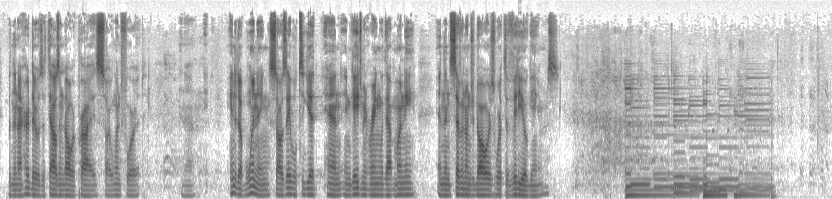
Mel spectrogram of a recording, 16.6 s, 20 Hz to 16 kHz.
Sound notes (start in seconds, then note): 11.5 audience laughing; 12.5 gentle guitar music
